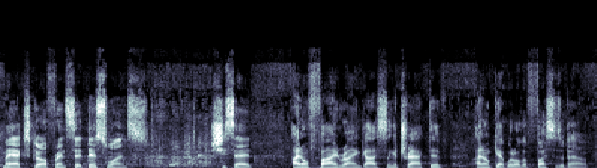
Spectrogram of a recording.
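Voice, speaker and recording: A man in his thirties doing a dry, deadpan stand-up set on a club stage, speaking into a handheld mic. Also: mid-range voice, measured pace. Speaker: stand-up comedian. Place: comedy club stage before a live audience. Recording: loud club crowd and noise. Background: loud audience laughter.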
